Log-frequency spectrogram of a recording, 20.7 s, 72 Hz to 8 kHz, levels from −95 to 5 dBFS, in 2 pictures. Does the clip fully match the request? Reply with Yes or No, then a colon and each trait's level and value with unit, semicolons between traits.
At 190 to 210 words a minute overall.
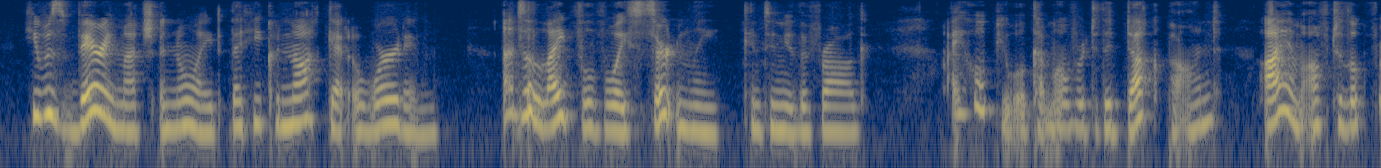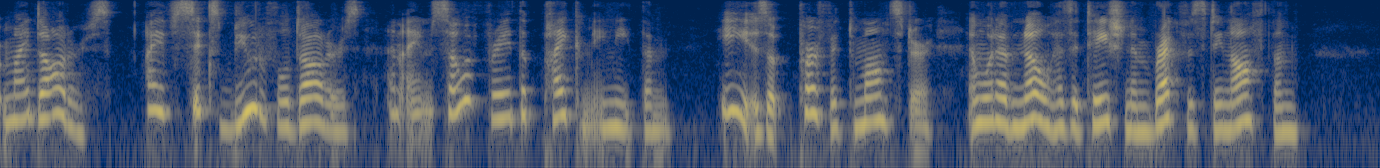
Yes: average, 195 wpm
